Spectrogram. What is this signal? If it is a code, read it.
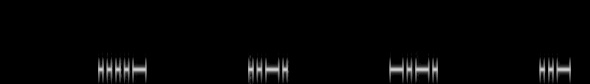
Morse code, heard as a keyed tone, about 28 wpm, spaced as for 8 wpm, 700 Hz. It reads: 4FCU
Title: USA Call Signs - 6 Characters - 8x Character Spacing - 28wpm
